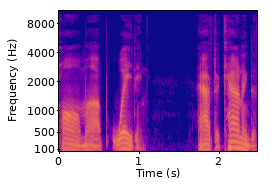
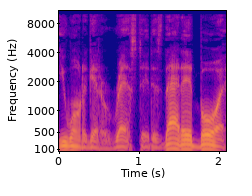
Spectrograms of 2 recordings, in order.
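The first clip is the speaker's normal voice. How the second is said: snake-like voice, sliding out; 5 semitones lower than usual. Narrator reading Claver's line to a boy among fallen guards: snake-like voice. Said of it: "Claver said in a snake-like voice".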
